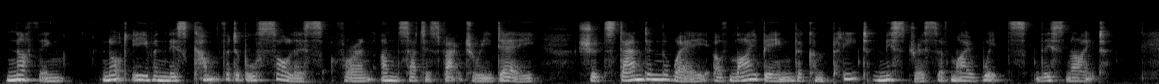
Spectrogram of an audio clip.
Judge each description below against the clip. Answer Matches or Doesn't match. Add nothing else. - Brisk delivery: Doesn't match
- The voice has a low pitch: Doesn't match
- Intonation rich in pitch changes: Doesn't match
